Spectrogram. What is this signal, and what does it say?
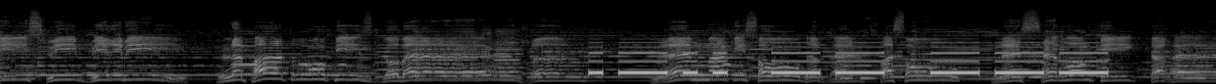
Morse code (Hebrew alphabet), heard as a keyed tone, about 8 wpm, 550 Hz. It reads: למה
